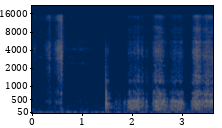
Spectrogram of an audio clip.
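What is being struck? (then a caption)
Chalk on a cardboard box top. A white chalk stick writes digits and draws a long curved line on the flat top of a brown cardboard box, giving soft, dry scratching strokes with a brief sharp tap near the middle. Longer, louder rasping scrapes follow as the chalk drags across the cardboard.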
